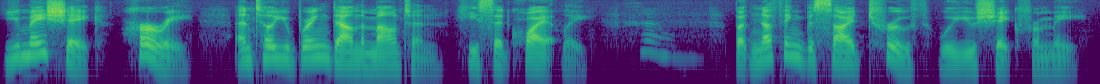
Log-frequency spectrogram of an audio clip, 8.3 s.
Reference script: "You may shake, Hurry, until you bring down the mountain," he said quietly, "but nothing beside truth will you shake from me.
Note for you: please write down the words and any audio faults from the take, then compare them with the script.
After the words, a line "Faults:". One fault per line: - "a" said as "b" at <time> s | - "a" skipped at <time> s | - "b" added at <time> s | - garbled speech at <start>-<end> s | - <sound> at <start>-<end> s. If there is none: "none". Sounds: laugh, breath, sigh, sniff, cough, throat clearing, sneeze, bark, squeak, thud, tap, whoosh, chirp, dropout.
"You may shake, Hurry, until you bring down the mountain," he said quietly, "but nothing beside truth will you shake from me.
Faults:
- sigh at 4.7-5.3 s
